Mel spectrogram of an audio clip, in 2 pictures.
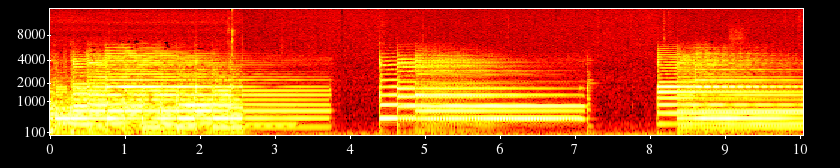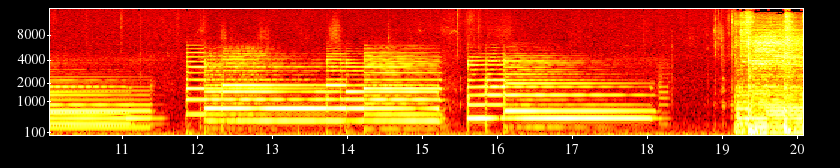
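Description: Solo lead guitar track from a studio multitrack playing alone: about five phrases of long, sustained, effect-laden notes that step from pitch to pitch, each phrase stopping short before the next. Louder, fuller music comes in near the end.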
